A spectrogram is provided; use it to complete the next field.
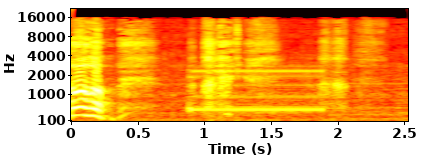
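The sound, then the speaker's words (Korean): A brief breathy vocal sound, then a single steady electronic ringback tone from a phone line that lasts about a second and stops. Nobody picks up, and a low hum stays underneath. “제발 전화 좀 받아.”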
